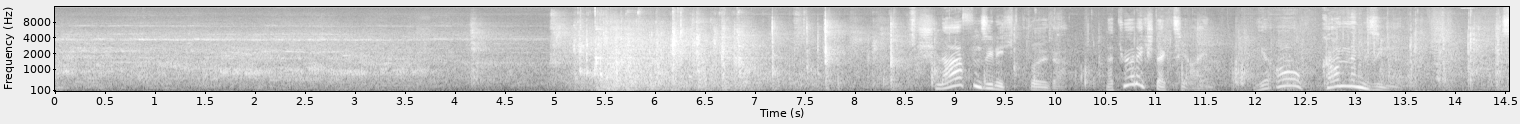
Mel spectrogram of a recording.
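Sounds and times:
metallic squeals of a train: 0.0 - 6.2
rattling, hissing rail noise: 0.0 - 14.5
train arriving: 0.0 - 14.5
speech: 8.9 - 13.6.

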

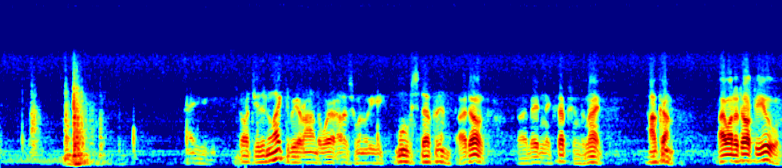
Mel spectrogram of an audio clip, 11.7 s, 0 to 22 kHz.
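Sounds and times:
faint knocks and rattles: 0.3 - 2.2
door swinging shut with a solid thud: 0.4 - 1.8
speech: 3.6 - 10.2, 10.8 - 11.7.

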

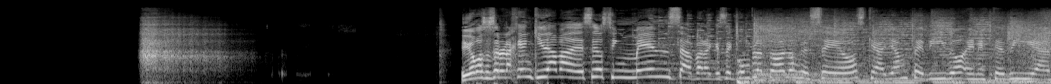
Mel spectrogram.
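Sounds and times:
deep exhale during a shoulder-relaxing breathing exercise: 1.4 - 2.7
faint breath sounds: 1.4 - 2.8
speech: 4.6 - 10.5.

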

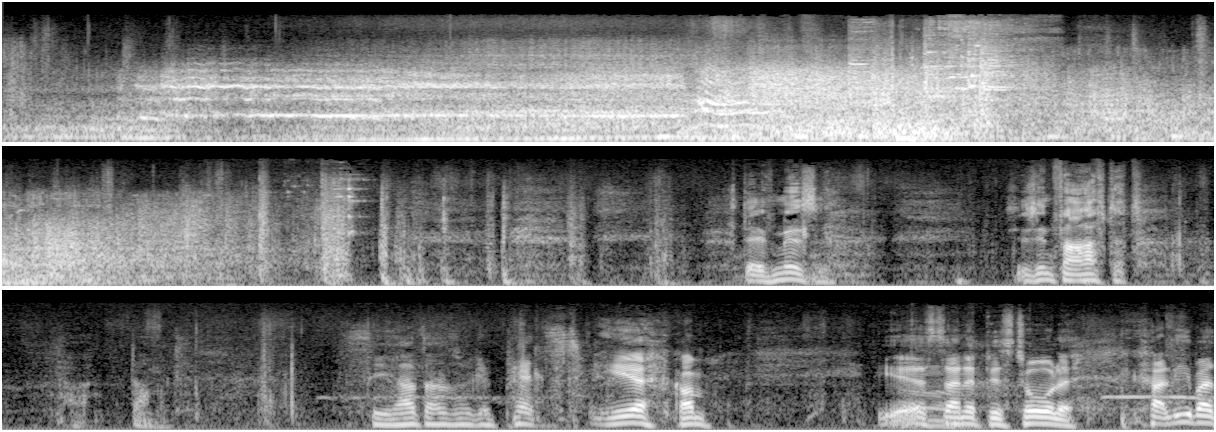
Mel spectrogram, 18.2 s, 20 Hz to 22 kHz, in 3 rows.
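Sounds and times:
speeding car engine roaring: 0.0 - 6.5
car tires skidding: 0.0 - 7.4
car crashing into another car: 0.6 - 7.7
rattles and knocks after a car crash: 3.7 - 8.3
speech: 9.9 - 10.4, 11.1 - 11.9, 14.0 - 15.8, 16.5 - 18.1.

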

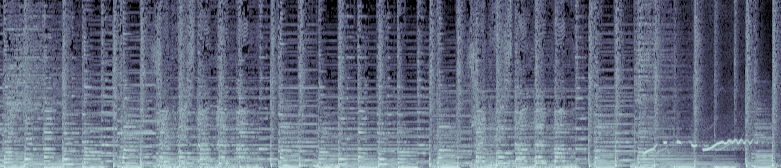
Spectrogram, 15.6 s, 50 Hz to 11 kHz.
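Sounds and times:
full band playing with a steady punchy beat and sustained chords: 0.0 - 15.6
person whistling a tune: 12.7 - 15.2.

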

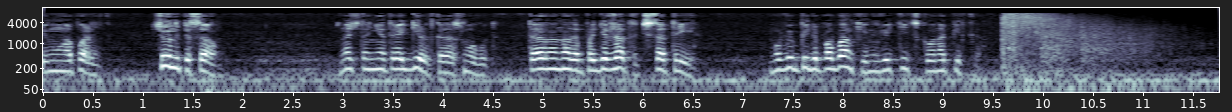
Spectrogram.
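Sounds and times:
speech: 0.0 - 1.9, 3.0 - 6.6, 7.2 - 9.6
distant explosion of a tripwire booby trap left by a door: 9.6 - 11.7.

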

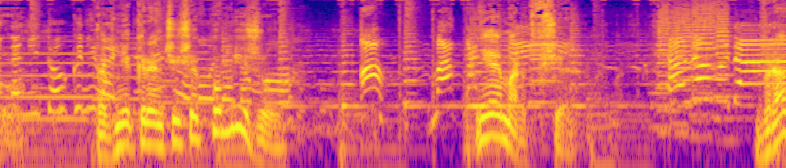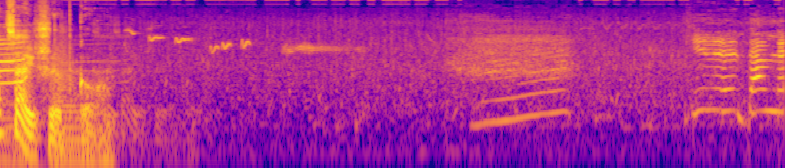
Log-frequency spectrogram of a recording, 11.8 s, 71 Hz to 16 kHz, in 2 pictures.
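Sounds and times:
speech: 0.1 - 2.4, 3.6 - 4.5, 5.7 - 6.9
cartoon bird chirping and trilling: 3.8 - 9.6.

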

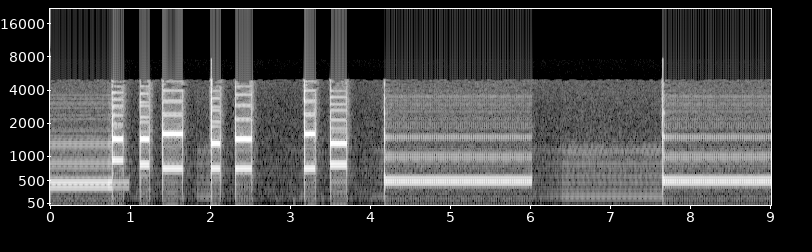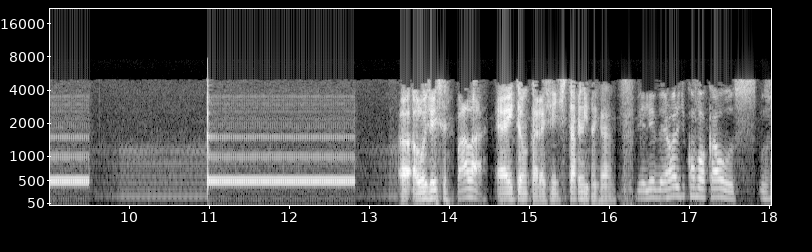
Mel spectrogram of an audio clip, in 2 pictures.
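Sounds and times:
long steady telephone tones: 0.0 - 2.6, 3.2 - 6.1, 7.6 - 9.6, 11.0 - 12.9
telephone number dialed on a keypad: 0.8 - 2.6
speech: 13.4 - 18.0.

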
